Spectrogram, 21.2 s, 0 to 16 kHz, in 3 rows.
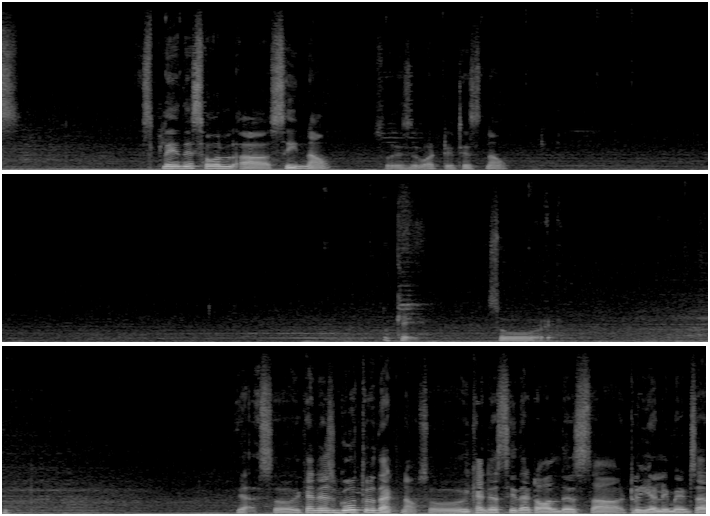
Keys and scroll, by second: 5.5 w, 8.1 w, 14.3 w.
